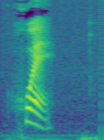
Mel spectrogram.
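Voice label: "hui4", Chinese pinyin, south, female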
